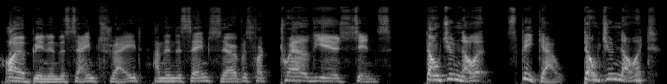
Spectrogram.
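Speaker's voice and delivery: high, loud, scornful fury; furious tirade. Acted. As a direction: rage at him without holding back. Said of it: "whose passion was frightful".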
